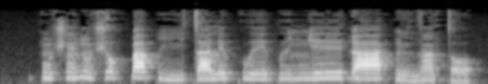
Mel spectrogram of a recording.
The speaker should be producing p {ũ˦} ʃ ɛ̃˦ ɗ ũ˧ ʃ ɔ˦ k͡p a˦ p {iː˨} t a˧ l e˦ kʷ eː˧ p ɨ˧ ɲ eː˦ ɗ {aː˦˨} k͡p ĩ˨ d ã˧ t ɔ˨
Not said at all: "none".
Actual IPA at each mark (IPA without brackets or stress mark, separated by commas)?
ũ˧, iː˨, aː˦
